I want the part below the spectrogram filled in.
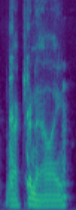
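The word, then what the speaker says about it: Knockturn Alley: Sorry, I said nocturnal. Nocturnally. I knew I was mispronouncing it the moment it came out of my mouth.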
